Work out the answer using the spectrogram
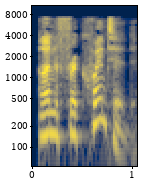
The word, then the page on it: unfrequented: British English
